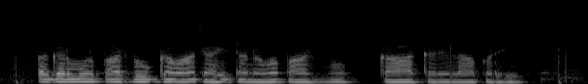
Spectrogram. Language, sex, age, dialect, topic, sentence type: Chhattisgarhi, male, 18-24, Western/Budati/Khatahi, banking, question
